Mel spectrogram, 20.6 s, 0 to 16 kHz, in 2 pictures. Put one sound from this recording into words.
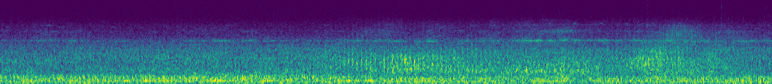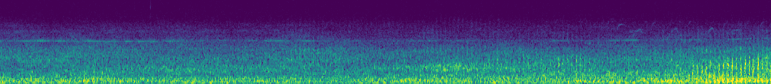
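A twin-turboshaft MH-60S Seahawk helicopter taxis with a thudding rotor.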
